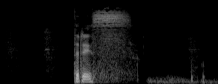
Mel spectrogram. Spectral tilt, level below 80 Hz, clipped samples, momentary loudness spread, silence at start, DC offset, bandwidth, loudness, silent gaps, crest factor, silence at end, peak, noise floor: -3.5 dB/octave; -66 dBFS; under 0.1%; 17 LU; 0.75 s; under 0.1%; 16 kHz; -29 LUFS; none; 24 dB; 0.15 s; -10 dBFS; -62 dBFS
